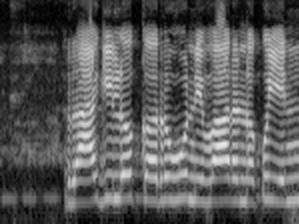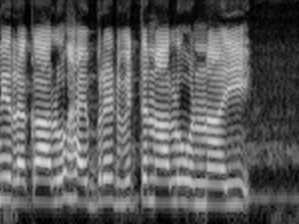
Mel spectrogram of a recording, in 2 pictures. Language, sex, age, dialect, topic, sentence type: Telugu, female, 18-24, Southern, agriculture, question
